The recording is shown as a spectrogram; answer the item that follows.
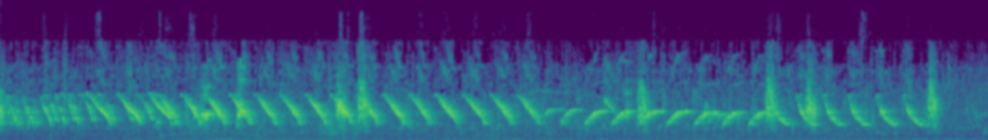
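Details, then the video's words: Several canaries eating in an aviary keep up quick, high chirps repeated almost four times a second, overlapping into a busy twitter, with a low rumbling background underneath. "Burung Burung Kenari Sedang Makan Di Aviary"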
